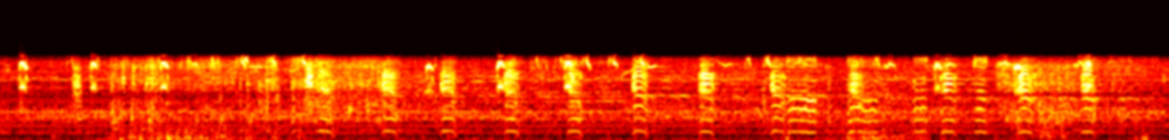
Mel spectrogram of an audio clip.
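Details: Two Egyptian goose families clashing at a waterhole on Djuma Game Reserve, Sabi Sand, South Africa, in the early morning: quieter overlapping honks and harsh quacks in irregular bursts, with splashing or wing noise and a constant low background hum.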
